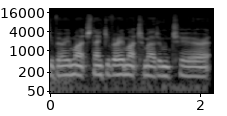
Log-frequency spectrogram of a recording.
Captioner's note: speaking French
